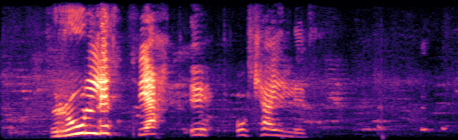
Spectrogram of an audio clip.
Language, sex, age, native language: Icelandic, male, 10, Icelandic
